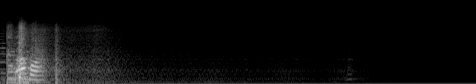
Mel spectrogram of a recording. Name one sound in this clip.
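A band plays lively music through loudspeakers.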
